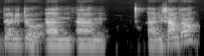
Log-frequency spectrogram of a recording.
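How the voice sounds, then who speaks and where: Halting man in his forties, echoey call. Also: medium pitch. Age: 40s. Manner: hesitant, many fillers and restarts. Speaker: host. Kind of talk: moderating an online round table. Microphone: video call. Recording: echoey room, dull lo-fi sound.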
